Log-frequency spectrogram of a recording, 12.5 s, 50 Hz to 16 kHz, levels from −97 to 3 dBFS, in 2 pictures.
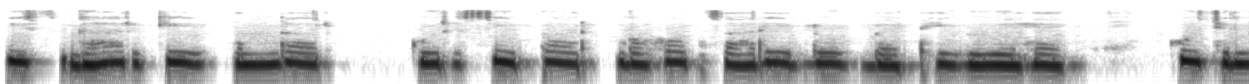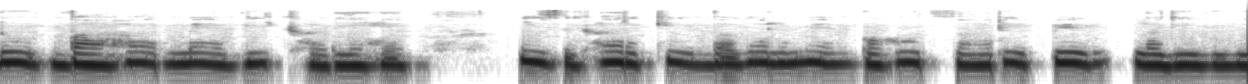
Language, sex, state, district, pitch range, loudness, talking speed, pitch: Hindi, female, Bihar, Saran, 195-225 Hz, -18 LUFS, 150 wpm, 210 Hz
